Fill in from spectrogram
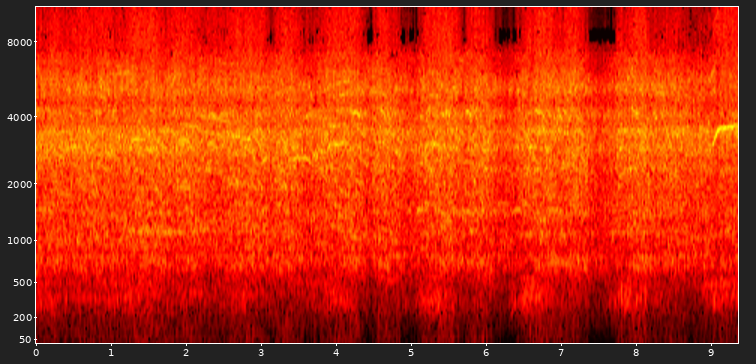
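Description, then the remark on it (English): A large crowd roars and cheers continuously, a loud, dense wall of shouting and yelling that swells and dips slightly over about nine seconds, with no clear individual speech. The crowd at a speech by President Trump cheers as a heckler is removed. “Crowd going wild.”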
